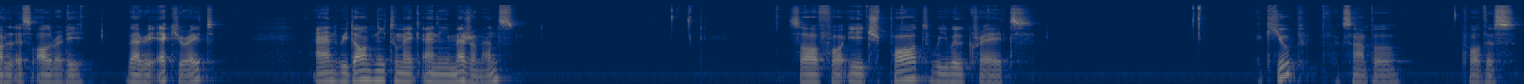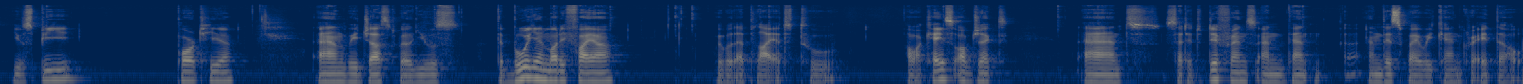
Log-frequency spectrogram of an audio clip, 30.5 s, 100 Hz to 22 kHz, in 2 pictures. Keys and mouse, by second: 0.9-7.8 middle drag, 13.3 middle click, 15.7-19.6 middle drag, 20.8-21.4 middle drag, 22.1 click, 22.9 middle drag, 24.7-25.0 middle drag, 25.8-26.3 middle drag, 28.3-30.3 middle drag.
